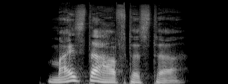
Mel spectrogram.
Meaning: inflection of meisterhaft: 1. strong/mixed nominative masculine singular superlative degree 2. strong genitive/dative feminine singular superlative degree 3. strong genitive plural superlative degree
- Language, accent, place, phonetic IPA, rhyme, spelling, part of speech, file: German, Germany, Berlin, [ˈmaɪ̯stɐhaftəstɐ], -aɪ̯stɐhaftəstɐ, meisterhaftester, adjective, De-meisterhaftester.ogg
